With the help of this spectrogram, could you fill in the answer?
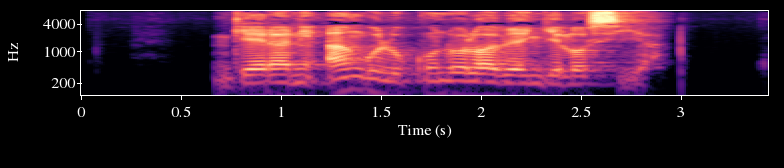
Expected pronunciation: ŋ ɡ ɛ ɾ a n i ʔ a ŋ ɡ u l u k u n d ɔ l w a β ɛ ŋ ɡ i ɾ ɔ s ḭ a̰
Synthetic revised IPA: ŋ ɡ ɛ ɾ a n i ʔ a ŋ ɡ u l u k u n d ɔ l w a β ɛ ŋ ɡ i l ɔ s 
